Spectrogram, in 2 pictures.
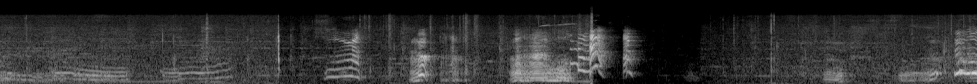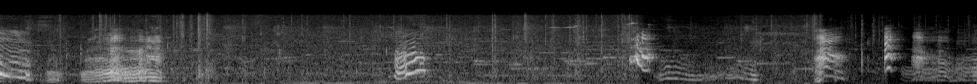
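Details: Three fostered Border Collie puppies, two males and a female, 7.5 weeks old, in Ireland, playing together: short high yips, squeaky whines and small barks in bursts, with a brief silent gap midway and some human talking.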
